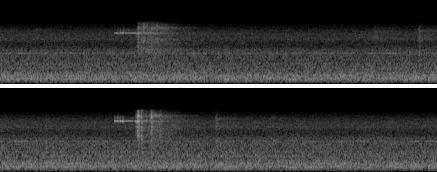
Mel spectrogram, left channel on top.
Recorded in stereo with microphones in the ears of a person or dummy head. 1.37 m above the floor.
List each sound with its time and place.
1.1 s a camera shutter: 55° right (ahead or behind), 4.5 m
